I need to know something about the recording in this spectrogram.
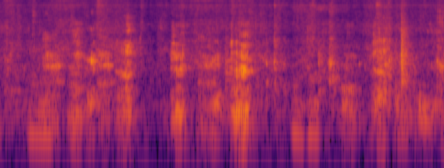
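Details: Pigs and piglets kept on a farm, giving a steady run of low, rough grunts and short nasal snorts, with louder bursts around every second or so and a harsher squeal-like grunt near the middle.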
